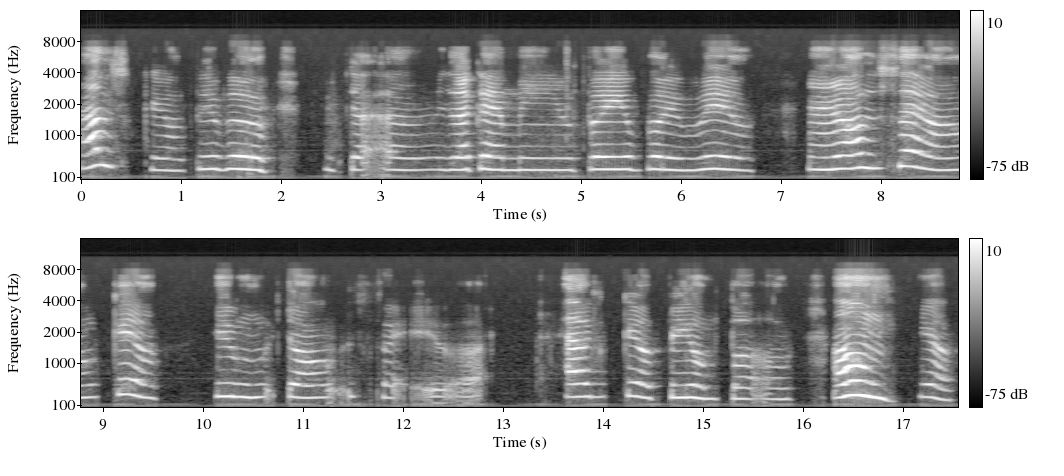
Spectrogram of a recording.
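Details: Dysarthric speech in a speaker with cerebral palsy, with broken, hard-to-recognize words and repetitions.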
